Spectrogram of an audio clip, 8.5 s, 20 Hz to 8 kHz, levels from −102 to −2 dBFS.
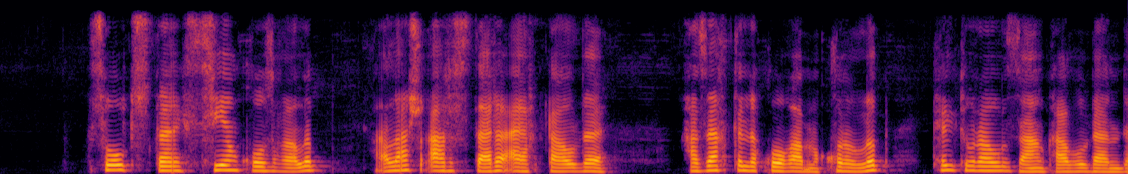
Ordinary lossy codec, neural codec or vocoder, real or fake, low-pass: none; codec, 44.1 kHz, 3.4 kbps, Pupu-Codec; fake; 7.2 kHz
